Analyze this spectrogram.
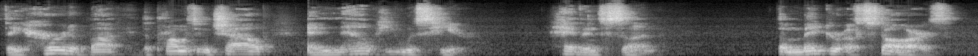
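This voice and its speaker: A man with a medium-pitched, somewhat dark voice reads a children's storybook aloud, playful and theatrical, stretching and repeating words for effect and tossing in playful asides. The recording is roomy and echoing.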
